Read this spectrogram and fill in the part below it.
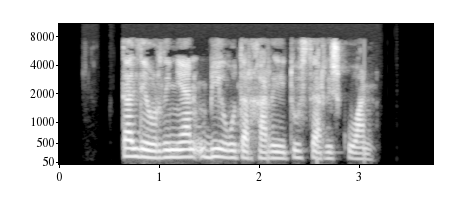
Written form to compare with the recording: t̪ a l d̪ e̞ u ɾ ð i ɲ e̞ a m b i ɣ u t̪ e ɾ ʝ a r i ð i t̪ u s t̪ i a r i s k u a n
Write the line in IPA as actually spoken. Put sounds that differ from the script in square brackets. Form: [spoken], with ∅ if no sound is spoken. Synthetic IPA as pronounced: t̪ a l d̪ e̞ u ɾ ð i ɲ e̞ a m b i ɣ u t̪ [a] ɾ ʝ a r i ð i t̪ u s t̪ [e] a r i s k u a n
